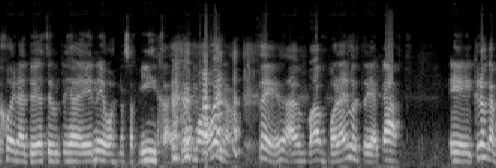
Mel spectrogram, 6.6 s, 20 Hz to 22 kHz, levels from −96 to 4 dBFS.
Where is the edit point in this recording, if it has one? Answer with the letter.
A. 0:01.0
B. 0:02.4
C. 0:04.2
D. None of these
D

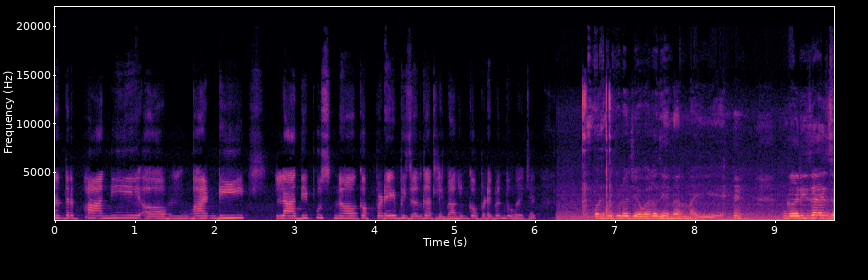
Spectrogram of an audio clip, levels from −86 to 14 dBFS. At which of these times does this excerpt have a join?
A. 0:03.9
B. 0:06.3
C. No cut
B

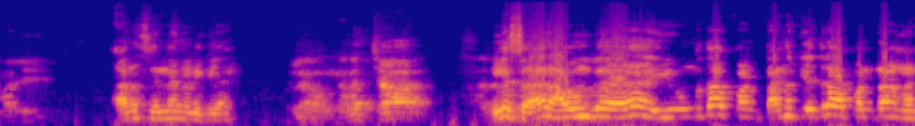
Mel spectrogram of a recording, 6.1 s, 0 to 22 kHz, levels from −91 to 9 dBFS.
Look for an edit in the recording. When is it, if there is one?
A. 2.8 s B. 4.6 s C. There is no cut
C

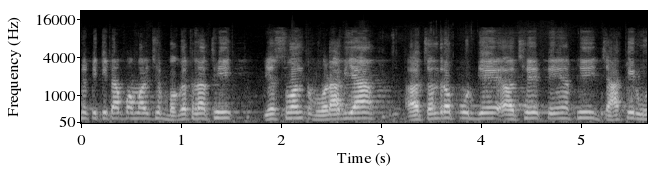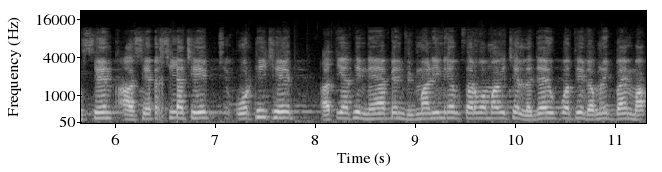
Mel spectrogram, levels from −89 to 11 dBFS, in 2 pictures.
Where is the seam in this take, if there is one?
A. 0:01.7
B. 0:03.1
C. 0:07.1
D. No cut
C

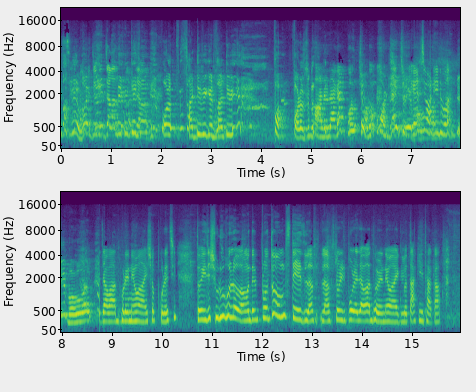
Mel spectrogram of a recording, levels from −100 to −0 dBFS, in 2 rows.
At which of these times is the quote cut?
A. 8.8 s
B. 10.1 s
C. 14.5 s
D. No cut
A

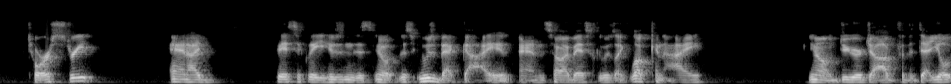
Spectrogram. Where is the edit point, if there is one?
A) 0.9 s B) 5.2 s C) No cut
B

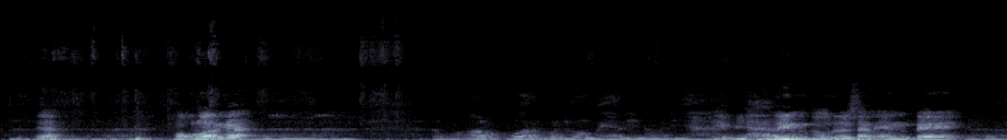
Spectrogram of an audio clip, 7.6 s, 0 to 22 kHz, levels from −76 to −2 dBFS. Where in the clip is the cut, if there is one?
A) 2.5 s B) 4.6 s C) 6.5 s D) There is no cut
D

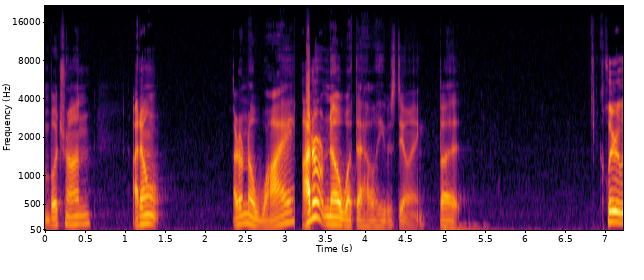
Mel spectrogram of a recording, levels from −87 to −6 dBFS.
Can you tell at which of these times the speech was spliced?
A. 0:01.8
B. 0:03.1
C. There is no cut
B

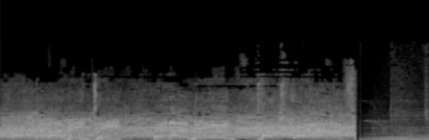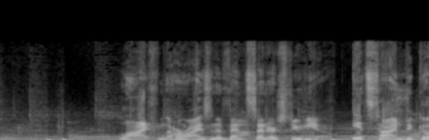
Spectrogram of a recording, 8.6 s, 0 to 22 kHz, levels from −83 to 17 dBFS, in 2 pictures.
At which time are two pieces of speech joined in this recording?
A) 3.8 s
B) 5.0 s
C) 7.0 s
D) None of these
D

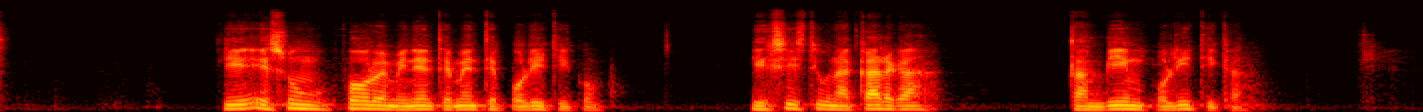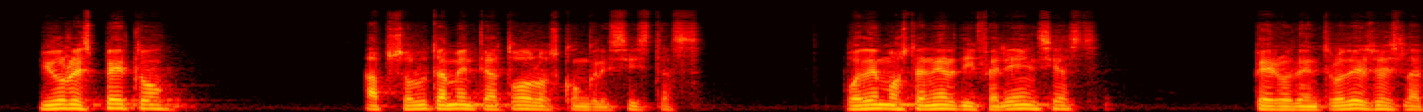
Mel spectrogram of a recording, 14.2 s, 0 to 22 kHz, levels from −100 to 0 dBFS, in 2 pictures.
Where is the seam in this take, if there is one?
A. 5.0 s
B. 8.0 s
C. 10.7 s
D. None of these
D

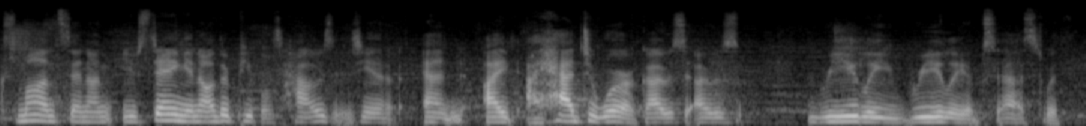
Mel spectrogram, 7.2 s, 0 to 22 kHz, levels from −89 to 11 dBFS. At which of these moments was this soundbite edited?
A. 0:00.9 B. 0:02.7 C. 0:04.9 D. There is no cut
B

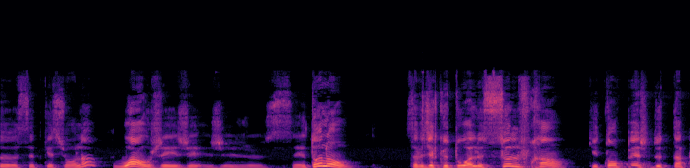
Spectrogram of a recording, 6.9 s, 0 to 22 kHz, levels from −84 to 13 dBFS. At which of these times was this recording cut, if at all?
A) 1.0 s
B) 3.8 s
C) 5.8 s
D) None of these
A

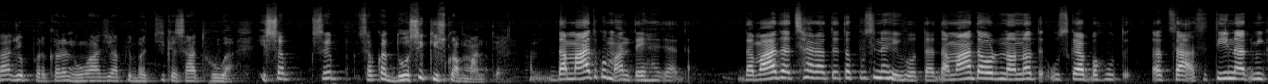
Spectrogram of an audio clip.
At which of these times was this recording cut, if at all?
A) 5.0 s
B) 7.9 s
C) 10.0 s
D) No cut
D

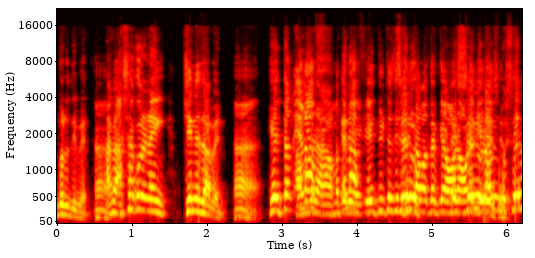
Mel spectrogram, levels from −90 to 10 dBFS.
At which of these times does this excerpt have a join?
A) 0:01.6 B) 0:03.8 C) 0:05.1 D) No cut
D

